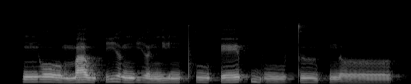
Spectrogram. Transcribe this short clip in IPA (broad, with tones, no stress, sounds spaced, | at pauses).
ɲ oː˥˨ m a˥˨ w ʔ i˥˨ ə̯ ŋ i˧˩ ə̯ n i˩ n pʰ u˧˩ ʔ eː˧˥ p̚ b uː˩ t̪ ɯː˥˨ p̚ n ɤː˧˩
